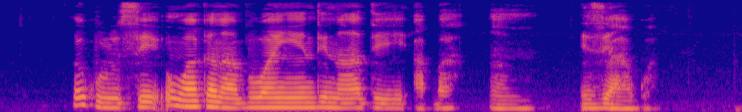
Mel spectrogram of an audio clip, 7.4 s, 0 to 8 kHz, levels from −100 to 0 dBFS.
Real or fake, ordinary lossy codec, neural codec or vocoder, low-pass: real; none; none; 7.2 kHz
